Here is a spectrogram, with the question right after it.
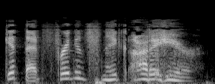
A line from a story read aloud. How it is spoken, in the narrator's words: he hissed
